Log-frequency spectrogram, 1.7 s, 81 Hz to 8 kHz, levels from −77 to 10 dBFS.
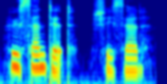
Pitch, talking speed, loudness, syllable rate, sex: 185 Hz, 180 wpm, -18 LUFS, 4.2 syllables/s, female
